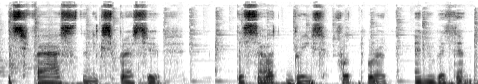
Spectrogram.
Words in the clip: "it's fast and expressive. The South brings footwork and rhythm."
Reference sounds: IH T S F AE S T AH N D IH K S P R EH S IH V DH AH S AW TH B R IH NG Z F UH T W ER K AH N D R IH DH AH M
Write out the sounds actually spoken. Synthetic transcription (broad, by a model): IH T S F AE S T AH N IH K S P R EH S IH V DH AH S AW TH B R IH NG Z F UH T W ER K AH N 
